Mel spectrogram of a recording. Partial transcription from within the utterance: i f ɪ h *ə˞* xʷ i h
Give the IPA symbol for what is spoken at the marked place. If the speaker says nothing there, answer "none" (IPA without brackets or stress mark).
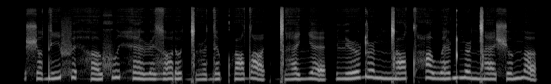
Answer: ʌ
